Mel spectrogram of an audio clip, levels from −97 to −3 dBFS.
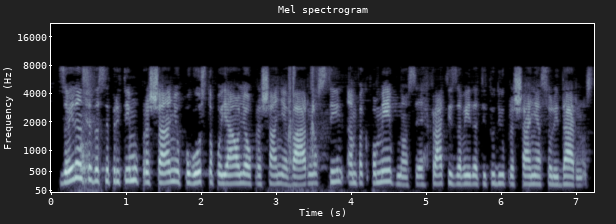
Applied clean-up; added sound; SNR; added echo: classical method Wiener filter.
